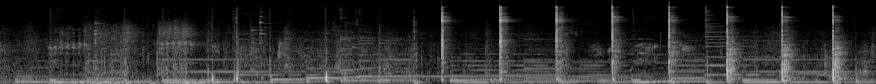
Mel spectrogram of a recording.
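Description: A hammer driving a tent peg into the ground: about nine sharp, evenly spaced strikes, a little under two a second, starting about halfway through. Background music plays throughout.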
